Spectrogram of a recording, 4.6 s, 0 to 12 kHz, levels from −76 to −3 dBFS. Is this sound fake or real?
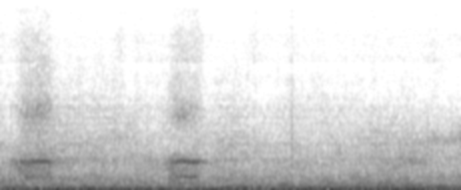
fake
